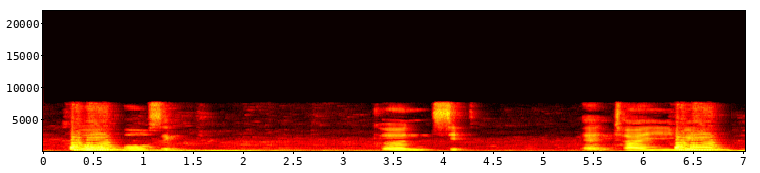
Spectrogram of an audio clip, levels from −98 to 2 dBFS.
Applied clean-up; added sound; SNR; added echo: classical method log-MMSE.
